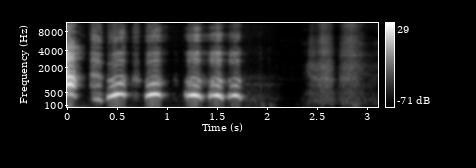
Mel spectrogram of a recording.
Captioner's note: sobbing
